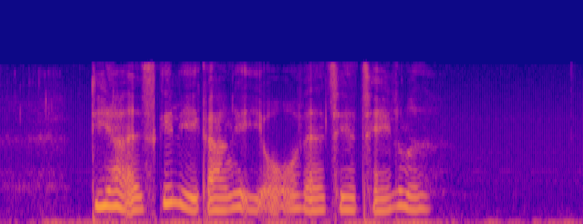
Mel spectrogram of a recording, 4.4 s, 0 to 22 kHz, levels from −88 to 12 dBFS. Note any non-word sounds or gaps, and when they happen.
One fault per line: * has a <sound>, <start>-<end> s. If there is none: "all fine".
all fine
